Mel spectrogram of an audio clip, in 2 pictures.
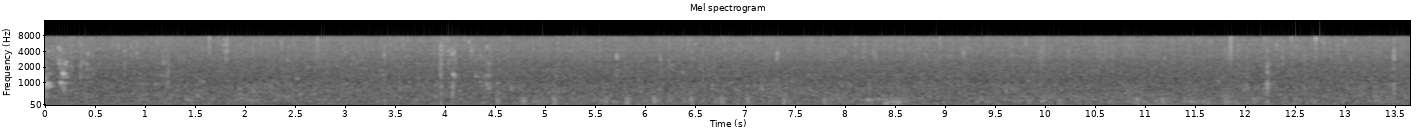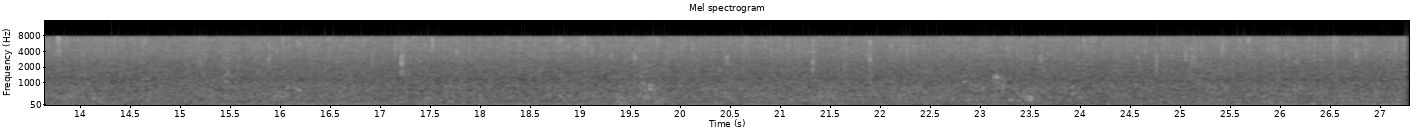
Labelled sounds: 0.2	0.4	water noise, 2.1 to 2.8 kHz

